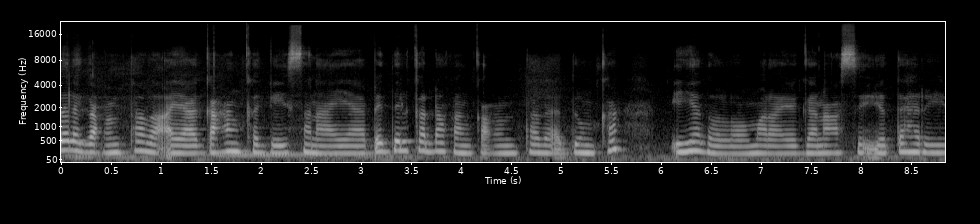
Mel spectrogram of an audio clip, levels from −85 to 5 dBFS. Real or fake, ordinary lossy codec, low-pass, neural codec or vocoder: fake; none; none; codec, 44.1 kHz, 7.8 kbps, DAC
